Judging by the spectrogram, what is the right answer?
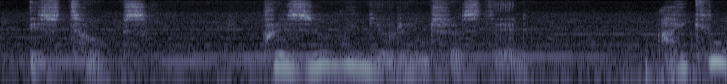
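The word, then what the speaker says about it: Thops: I stand corrected. Pronounced tops. None of them are particularly I thought it was Tops. Why put an H there?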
